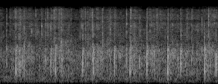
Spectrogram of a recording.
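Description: A small group claps during a live online audio chat room, a soft, dense patter of many hands that runs steadily and a little distant, without speech over it.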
